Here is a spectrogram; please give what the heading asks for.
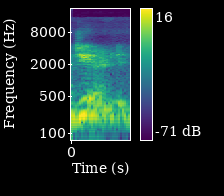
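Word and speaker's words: gerund: I don't know, कुछ लोग उसको गलत प्रोनाउंसिएशन भी करते हैं, बट इसका करेक्ट प्रोनाउंसिएशन है जिरंट, GERUNT, ओके।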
